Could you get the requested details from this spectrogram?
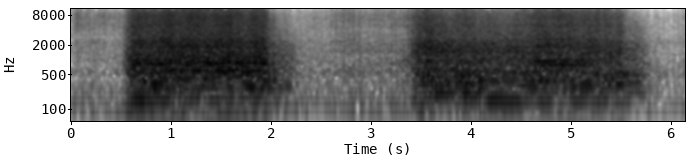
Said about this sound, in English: So while we listen to that gorgeous roar of two nitro powered top fuel cars, uh, you'll notice that the burnouts don't all the ways sound the same.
